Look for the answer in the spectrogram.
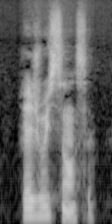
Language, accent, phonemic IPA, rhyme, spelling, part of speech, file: French, France, /ʁe.ʒwi.sɑ̃s/, -ɑ̃s, réjouissance, noun, LL-Q150 (fra)-réjouissance.wav
- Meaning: 1. rejoicing 2. festivities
